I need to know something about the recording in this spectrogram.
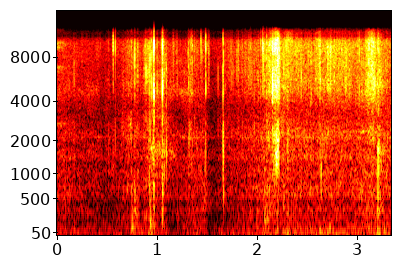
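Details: Scattered clicks, crackles and soft footstep-like thuds over low background noise, with no clear animal voice.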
